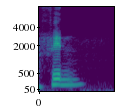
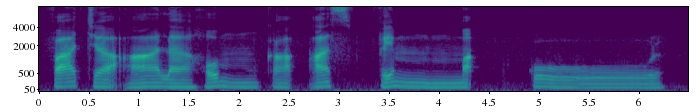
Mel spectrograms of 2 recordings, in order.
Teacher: Nah, ini terakhir sama dengan yang di atas ya, ada tanwin, kasroh tanwin ketemu mim, ini idgham, tidak dibaca fin tetapi fim ya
